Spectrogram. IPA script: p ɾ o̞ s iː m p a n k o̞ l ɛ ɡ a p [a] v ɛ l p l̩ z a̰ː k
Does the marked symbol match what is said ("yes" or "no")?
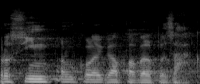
yes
